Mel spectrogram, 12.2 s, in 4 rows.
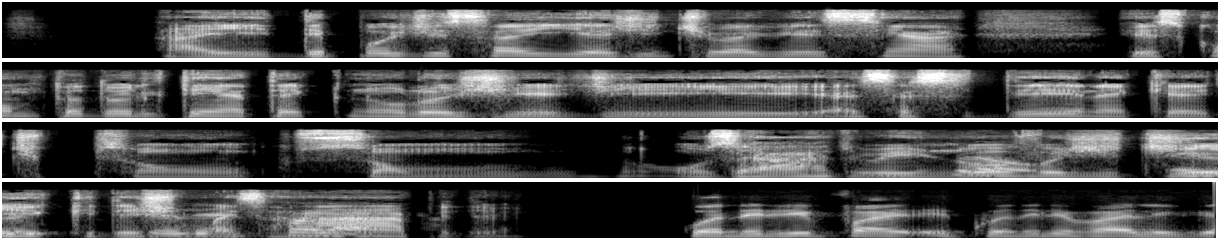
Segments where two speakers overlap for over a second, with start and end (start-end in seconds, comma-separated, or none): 8.2-10.1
